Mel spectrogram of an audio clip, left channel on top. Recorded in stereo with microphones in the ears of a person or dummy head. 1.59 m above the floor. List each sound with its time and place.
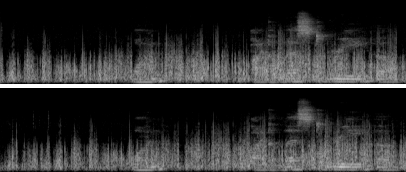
1.3 s a man speaking: 20° left (ahead or behind), 1.2 m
